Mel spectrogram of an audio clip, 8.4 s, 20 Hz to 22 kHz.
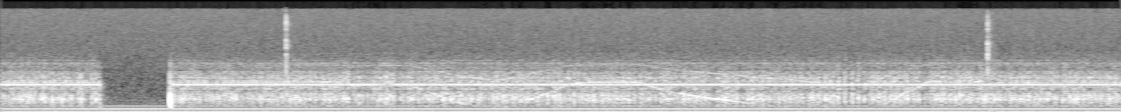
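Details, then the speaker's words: Eurosonic PT40 UK CB27/81 mobile CB radio after removing an illegal CEPT modification: steady, even static hiss with faint constant tones and no crackle or dropouts; receive is excellent, but CT1 could not be set properly. "well the receive is absolutely fantastic so but i've got to check it on frequencies because of that snag we're not being able to set ct1 properly"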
